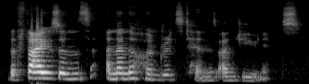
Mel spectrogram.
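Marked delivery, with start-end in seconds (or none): none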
